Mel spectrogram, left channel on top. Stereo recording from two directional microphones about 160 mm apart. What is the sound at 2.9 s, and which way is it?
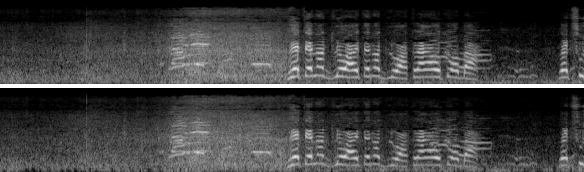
Speech, 25° left (ahead or behind).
